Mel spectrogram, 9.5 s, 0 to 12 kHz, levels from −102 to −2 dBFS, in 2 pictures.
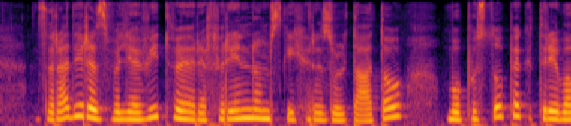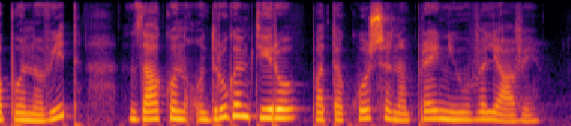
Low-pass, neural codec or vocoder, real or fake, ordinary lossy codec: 10.8 kHz; none; real; none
